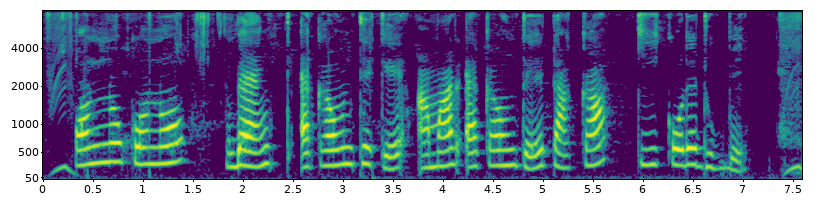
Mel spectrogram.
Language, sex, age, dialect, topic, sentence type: Bengali, male, 18-24, Rajbangshi, banking, question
